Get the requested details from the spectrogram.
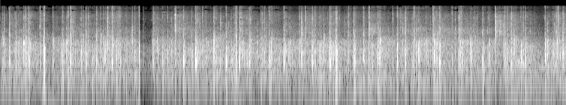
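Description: A crowd applauds steadily, many hands clapping in a dense, continuous patter with a few sharper claps standing out, moderately loud throughout.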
